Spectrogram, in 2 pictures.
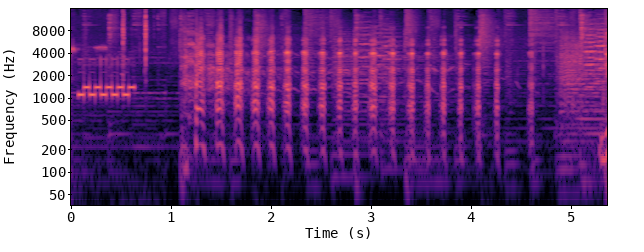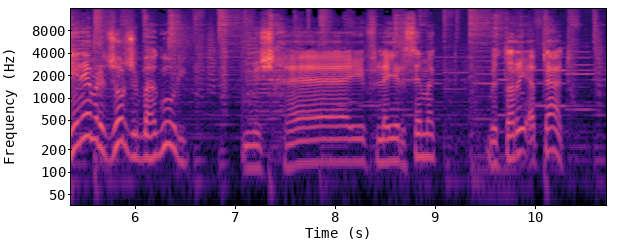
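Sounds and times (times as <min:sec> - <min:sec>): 
landline telephone ringing with electronic trill: 0:00.0 - 0:00.7
speech: 0:01.1 - 0:02.1, 0:05.3 - 0:10.5
laughter: 0:01.1 - 0:04.7.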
